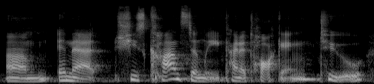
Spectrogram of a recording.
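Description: A woman on a podcast panel discussing a film casually, in a measured, hedging way. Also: low-pitched, very animated, creaky, a bit bright.

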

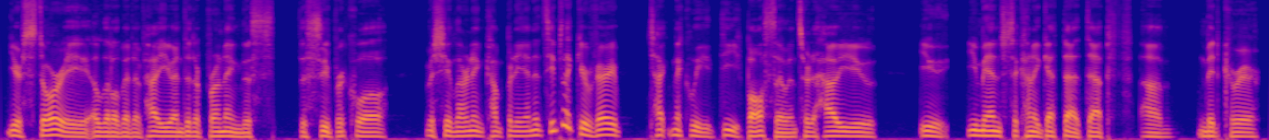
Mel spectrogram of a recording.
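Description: A man's voice: on the low side, fairly even intonation, fairly quick, darkish tone, dry recording, clean studio sound. A man hosting an interview, asking questions in an easygoing, enthusiastic way. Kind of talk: casual interview.

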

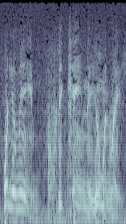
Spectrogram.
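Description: A man's voice: mid-range voice, wildly swooping pitch, normal speed. An actor playing a pious, set-in-his-ways farmer uncle in a 1950s radio drama, with blunt, folksy rural speech. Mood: stubborn, plain. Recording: dull, noisy 1950s radio recording.

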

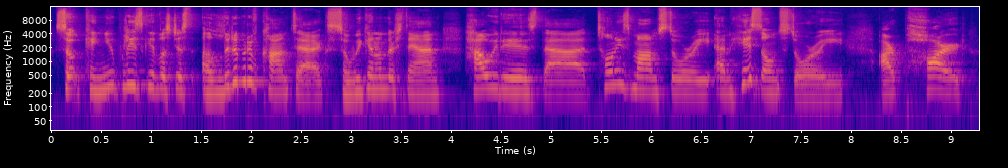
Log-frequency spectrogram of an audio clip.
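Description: Woman podcast host with a gravelly edge. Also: medium pitch. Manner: earnest, reflective questioning. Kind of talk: podcast interview.

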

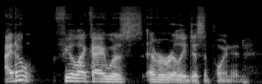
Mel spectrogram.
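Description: A man with a fairly low voice, recorded close and dry. He hosts a casual TV review podcast and explains things in a loose, rambling, conversational way. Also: sing-song, a little fast, no room sound. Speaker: podcast host.

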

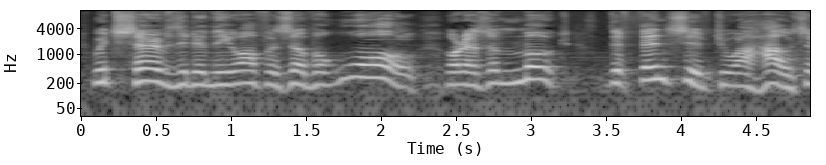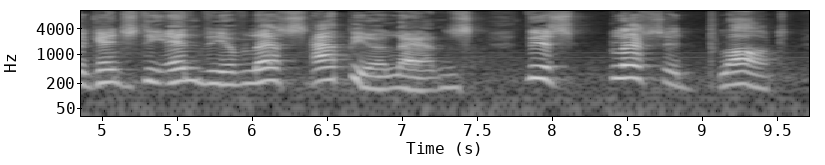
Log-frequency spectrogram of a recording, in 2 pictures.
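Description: A man playing a dying old nobleman, fervent and prophetic, speaking breathy, laboured verse in a Shakespearean radio drama. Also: sits high, lively intonation, measured pace. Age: older.

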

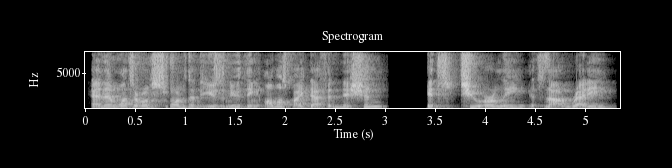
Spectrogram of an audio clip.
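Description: A man's voice: high voice, big pitch swings, brisk, reverberant. A man hosting a podcast interview, musing at length in a casual, discursive way with lots of fillers. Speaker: podcast host.

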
